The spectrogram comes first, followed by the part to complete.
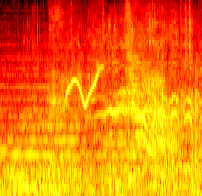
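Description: A cartoon horse whinnies about half a second in, over background music, followed by hooves starting to clip-clop as the horses set off.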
